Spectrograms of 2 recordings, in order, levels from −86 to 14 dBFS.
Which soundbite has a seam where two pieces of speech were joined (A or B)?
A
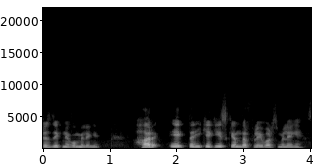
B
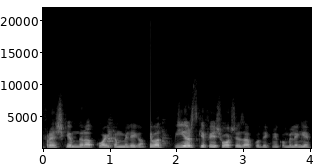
B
